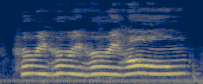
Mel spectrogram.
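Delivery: high, slow drawn-out call; small boy pleading after his sister; little brother calling. A narrator's reading. Little brother calls after Tilly, high and slow. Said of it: "her brother called".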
